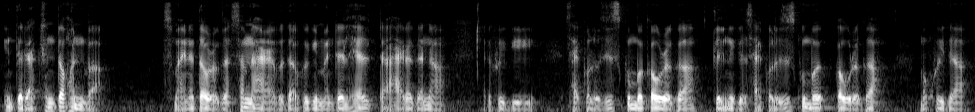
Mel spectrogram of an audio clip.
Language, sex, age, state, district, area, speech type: Manipuri, male, 45-60, Manipur, Imphal West, urban, spontaneous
